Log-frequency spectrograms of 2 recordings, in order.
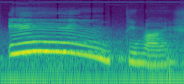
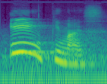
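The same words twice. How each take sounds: First: Íntimas with ÍN held very long and high; calling the word. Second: Said in the usual way. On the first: Shown as a demonstration. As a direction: call out "Íntimas", stretching the first syllable. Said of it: "O in". (chamar "Íntimas", alongando o ín) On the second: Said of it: "é simplesmente chamar".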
